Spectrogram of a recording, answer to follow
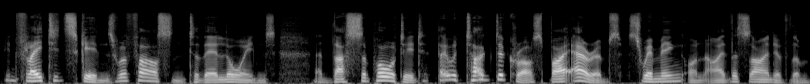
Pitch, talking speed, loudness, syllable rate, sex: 125 Hz, 165 wpm, -20 LUFS, 4.7 syllables/s, male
